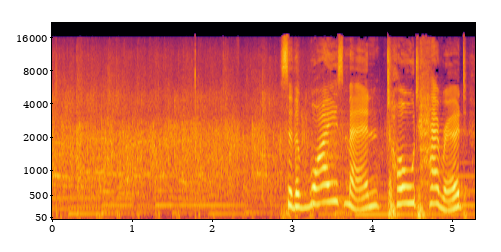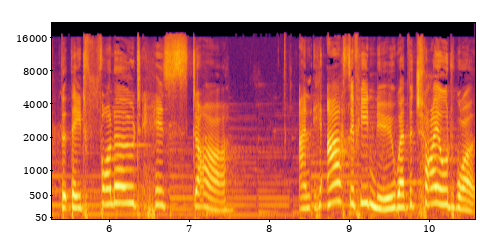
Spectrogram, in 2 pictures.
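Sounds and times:
audience round of applause: 0:00.0 - 0:04.0
speech: 0:02.9 - 0:07.6, 0:08.4 - 0:10.5.

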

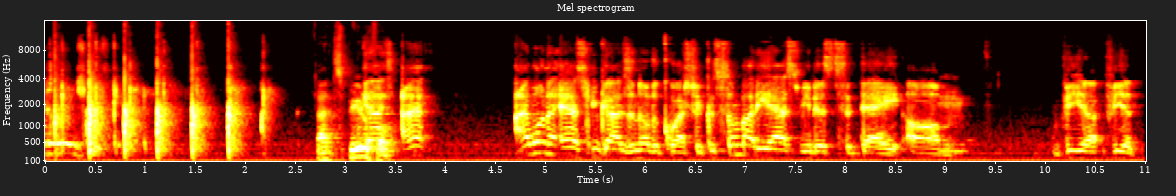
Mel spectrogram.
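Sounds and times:
round of applause: 0:00.0 - 0:02.4
speech: 0:02.8 - 0:03.9, 0:04.9 - 0:09.4, 0:10.2 - 0:11.0.

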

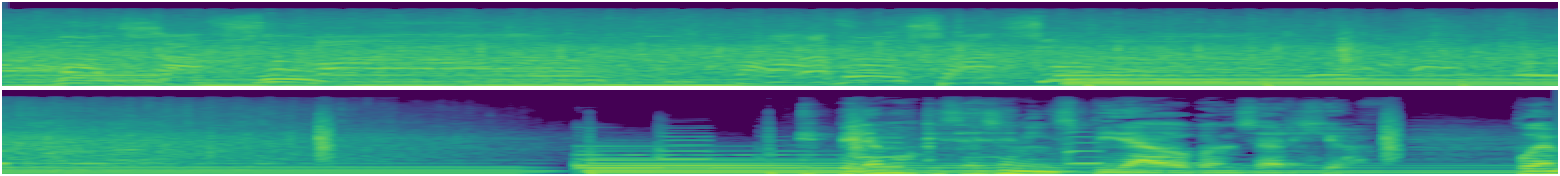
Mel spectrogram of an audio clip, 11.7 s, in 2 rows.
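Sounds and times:
audience applause and ovation: 0:00.0 - 0:07.8
speech: 0:03.4 - 0:04.5, 0:09.0 - 0:11.6.

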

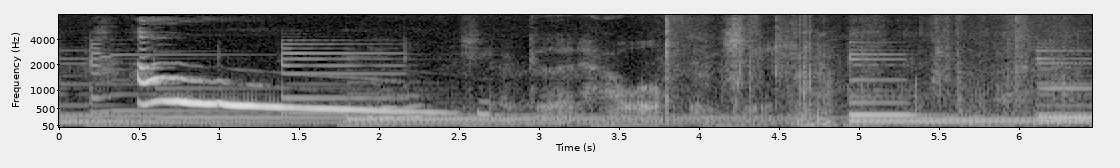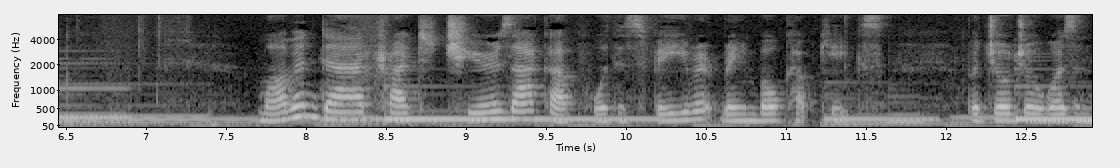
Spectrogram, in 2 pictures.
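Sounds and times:
voice imitating a dog howling: 0:00.2 - 0:02.6
speech: 0:07.8 - 0:12.8.

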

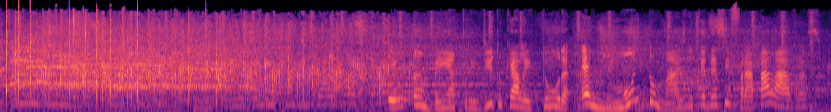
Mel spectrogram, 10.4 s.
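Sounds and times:
applause: 0:00.0 - 0:05.2
speech: 0:04.8 - 0:10.3.

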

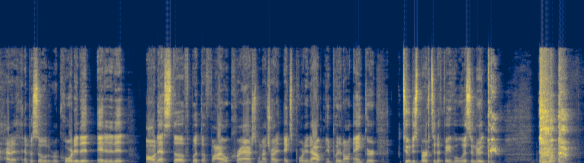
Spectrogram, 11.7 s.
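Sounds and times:
speech: 0:00.1 - 0:10.1
person clearing throat: 0:09.7 - 0:10.1, 0:10.7 - 0:11.6
person coughing: 0:09.7 - 0:10.1, 0:10.7 - 0:11.6.

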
